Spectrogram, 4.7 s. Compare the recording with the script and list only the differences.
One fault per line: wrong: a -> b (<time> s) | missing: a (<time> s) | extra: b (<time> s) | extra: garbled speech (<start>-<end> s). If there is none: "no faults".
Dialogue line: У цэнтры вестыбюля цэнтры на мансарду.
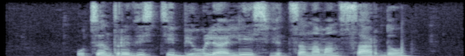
wrong: цэнтры -> лесвіца (2.4 s)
